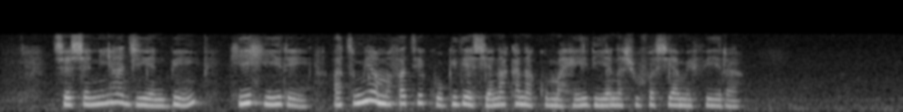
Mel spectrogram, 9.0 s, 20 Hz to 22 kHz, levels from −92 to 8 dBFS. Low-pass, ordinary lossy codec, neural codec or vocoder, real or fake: 7.2 kHz; AAC, 32 kbps; none; real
